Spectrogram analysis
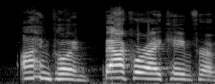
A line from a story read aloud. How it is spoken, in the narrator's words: he roared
